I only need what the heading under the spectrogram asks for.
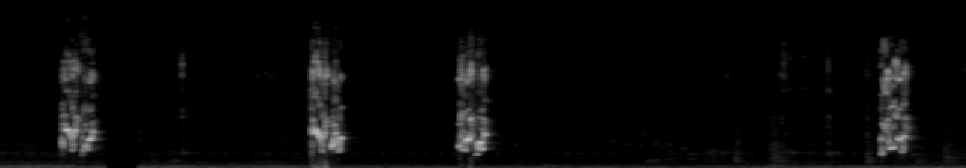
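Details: Lovebird call meant to get other lovebirds singing: four shrill, raspy double chirps, three in quick succession then a pause before the last, over a quiet background.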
